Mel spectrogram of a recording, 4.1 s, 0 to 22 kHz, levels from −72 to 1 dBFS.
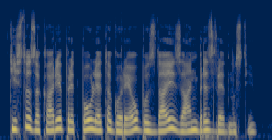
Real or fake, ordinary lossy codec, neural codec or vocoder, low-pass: real; none; none; 19.8 kHz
